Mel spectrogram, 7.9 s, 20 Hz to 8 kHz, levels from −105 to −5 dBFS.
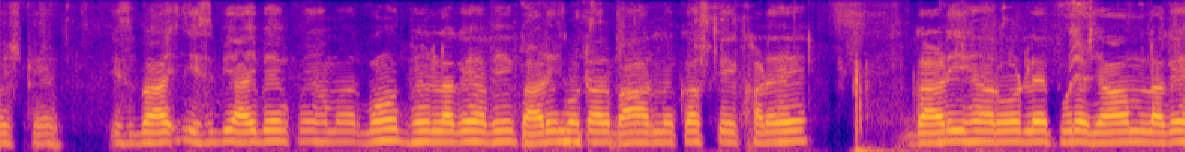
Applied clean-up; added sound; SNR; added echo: neural mask model Resemble Enhance denoiser.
